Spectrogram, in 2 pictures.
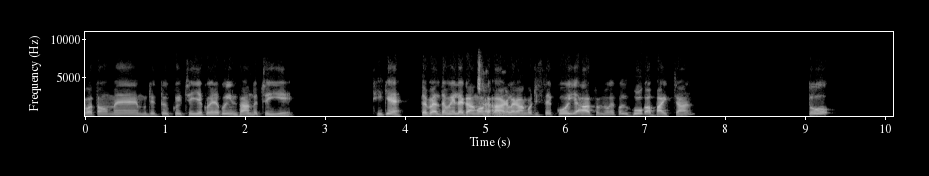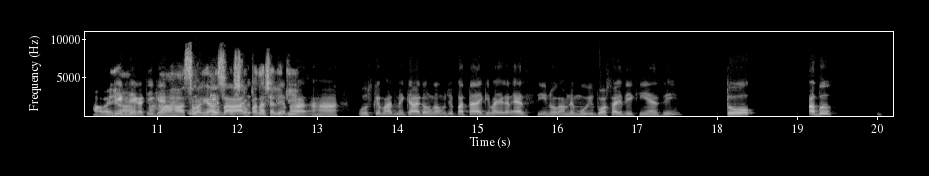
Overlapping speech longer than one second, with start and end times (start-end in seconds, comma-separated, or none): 10.5-12.8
